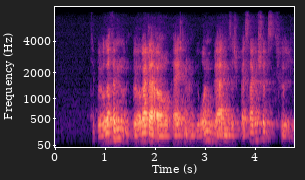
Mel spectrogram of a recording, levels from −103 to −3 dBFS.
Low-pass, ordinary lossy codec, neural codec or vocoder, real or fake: 7.2 kHz; none; vocoder, 44.1 kHz, 128 mel bands, Pupu-Vocoder; fake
